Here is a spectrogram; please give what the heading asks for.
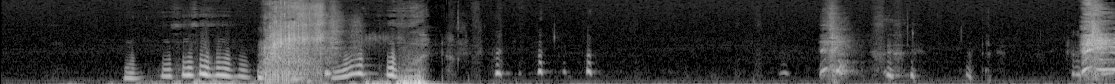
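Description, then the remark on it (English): A voice imitates an odd, electronic-sounding owl hoot: a wavering, warbling tone that breaks into a loud, raspy burst, followed by short clicks and two more harsh bursts. “Did you hear something? No, I don't think I heard anything. Like a strangely electronic owl.”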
